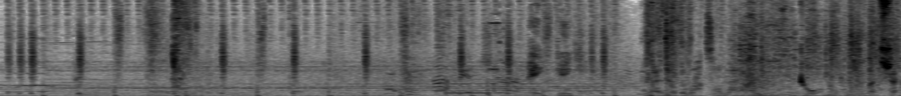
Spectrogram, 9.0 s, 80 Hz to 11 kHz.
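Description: Mechanical gears grinding and ratcheting inside Marvel's Spider-Man: Miles Morales on PS5, a steady clanking machine loop under game music with sharp clicks and a louder burst of clatter near the end.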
